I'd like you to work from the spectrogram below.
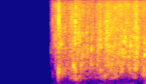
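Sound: stream water trickling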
